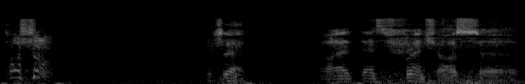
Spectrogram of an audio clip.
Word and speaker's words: cochon: The word is pronounced cochon.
